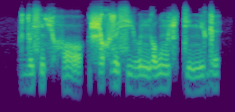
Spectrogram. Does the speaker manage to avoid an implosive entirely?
yes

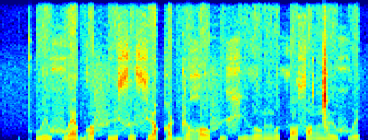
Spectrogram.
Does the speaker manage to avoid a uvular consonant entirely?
no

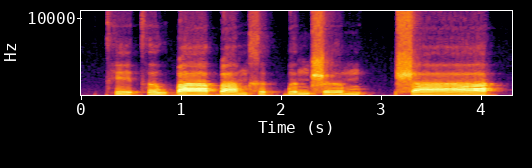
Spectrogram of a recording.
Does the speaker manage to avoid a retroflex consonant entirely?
no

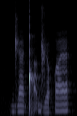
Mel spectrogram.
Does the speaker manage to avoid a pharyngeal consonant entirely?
yes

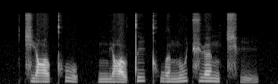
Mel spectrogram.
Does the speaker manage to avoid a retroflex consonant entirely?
yes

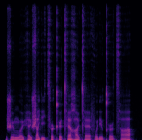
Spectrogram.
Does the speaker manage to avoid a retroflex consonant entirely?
yes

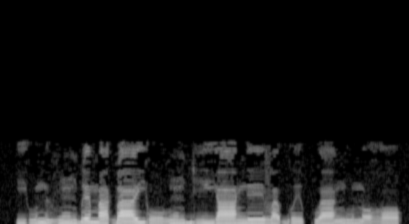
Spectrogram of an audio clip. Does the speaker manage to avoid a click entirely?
yes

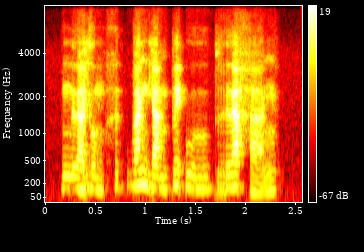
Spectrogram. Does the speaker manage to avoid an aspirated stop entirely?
yes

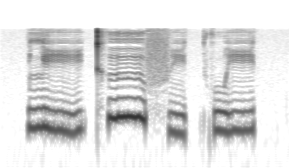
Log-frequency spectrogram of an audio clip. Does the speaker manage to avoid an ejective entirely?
yes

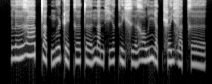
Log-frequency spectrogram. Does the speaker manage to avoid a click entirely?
yes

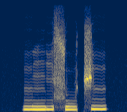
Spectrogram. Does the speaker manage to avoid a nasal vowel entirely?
yes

